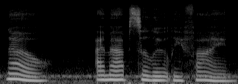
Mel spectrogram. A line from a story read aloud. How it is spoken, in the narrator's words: said the woman very calmly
